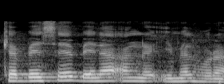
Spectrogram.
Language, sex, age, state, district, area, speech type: Bodo, male, 30-45, Assam, Chirang, rural, read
